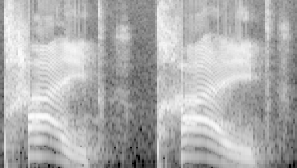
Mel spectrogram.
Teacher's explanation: there's a long I vowel sound, and you pronounce this bit on the higher pitch, and you do it like an I.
